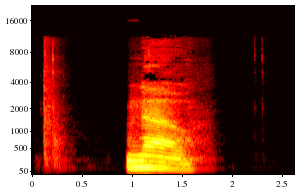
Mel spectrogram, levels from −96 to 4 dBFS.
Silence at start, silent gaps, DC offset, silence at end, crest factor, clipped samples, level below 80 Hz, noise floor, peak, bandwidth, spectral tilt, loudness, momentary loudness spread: 0.15 s; none; under 0.1%; 1 s; 18 dB; under 0.1%; -54 dBFS; -82 dBFS; -2 dBFS; 11 kHz; -7.5 dB/octave; -16 LUFS; 13 LU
